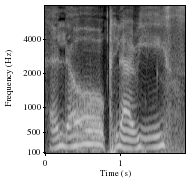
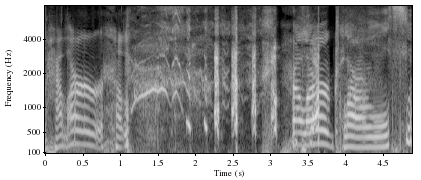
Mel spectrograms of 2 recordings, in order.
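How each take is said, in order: First: Soft, whispered Hello, Clarice; whispered mock Hannibal greeting; Hannibal Lecter impression. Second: Half-laughing mock Muppet Hannibal; Hannibal Meatwad. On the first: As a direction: breathe it like a creepy killer. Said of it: "what is that voice?". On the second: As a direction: say it like a goofy Muppet villain. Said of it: "Hannibal Meatwad?".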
